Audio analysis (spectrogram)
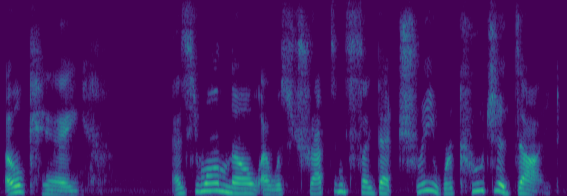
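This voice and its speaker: Woman reading as an earnest young male adventurer, husky. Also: mid-range voice, big pitch swings, slow, no echo, highs cut off, heavily acted. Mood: earnest, proud.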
